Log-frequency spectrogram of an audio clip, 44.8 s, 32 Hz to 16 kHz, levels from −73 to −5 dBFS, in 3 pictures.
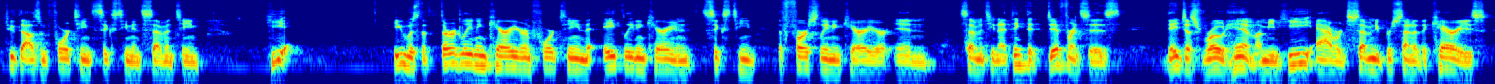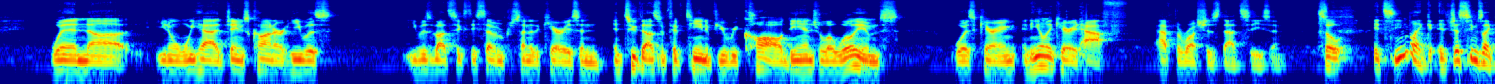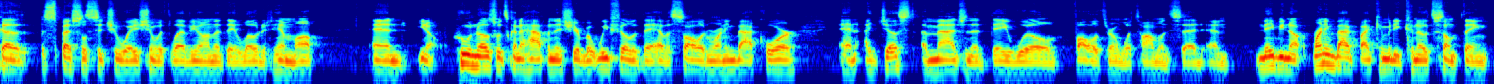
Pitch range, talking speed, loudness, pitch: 90-110 Hz, 190 wpm, -23 LUFS, 95 Hz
